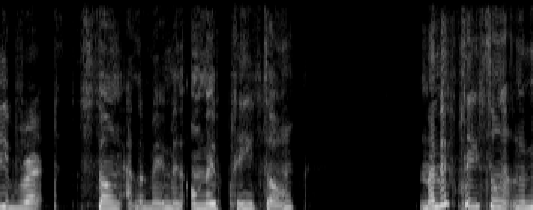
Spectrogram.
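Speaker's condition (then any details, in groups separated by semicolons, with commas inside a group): Cerebral palsy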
